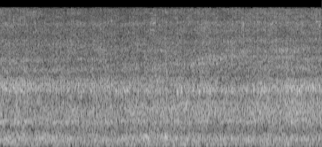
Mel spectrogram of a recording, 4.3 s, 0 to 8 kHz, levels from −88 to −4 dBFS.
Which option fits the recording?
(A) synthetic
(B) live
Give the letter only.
B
